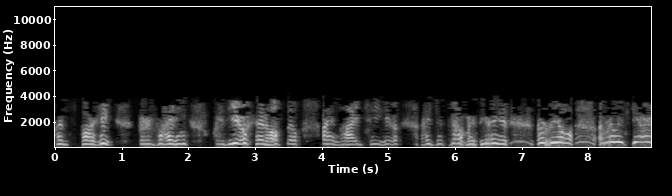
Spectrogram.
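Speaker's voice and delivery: put-on crying voice. Retelling a tearful call to her mom: retelling her own crying. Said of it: "So I call my mom crying".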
